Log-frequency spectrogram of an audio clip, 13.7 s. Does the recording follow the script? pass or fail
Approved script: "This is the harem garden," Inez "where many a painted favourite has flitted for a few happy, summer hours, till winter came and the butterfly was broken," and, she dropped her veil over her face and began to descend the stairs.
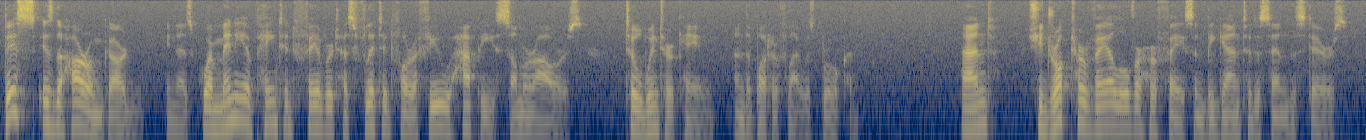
pass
